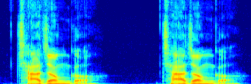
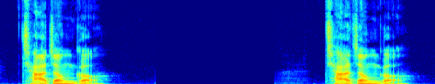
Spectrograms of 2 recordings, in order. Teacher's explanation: in fast speech, the 니은 받침 in the second syllable sounds more like an 이응 받침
